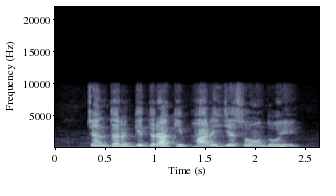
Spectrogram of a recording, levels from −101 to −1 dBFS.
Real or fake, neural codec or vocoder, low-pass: fake; vocoder, 22.05 kHz, 80 mel bands, WaveNeXt; 9.9 kHz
